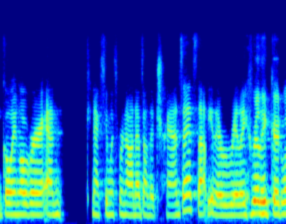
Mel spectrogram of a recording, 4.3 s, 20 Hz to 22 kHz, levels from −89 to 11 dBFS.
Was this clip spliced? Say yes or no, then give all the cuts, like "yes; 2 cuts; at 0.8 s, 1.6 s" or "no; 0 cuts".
yes; 2 cuts; at 2.1 s, 3.1 s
